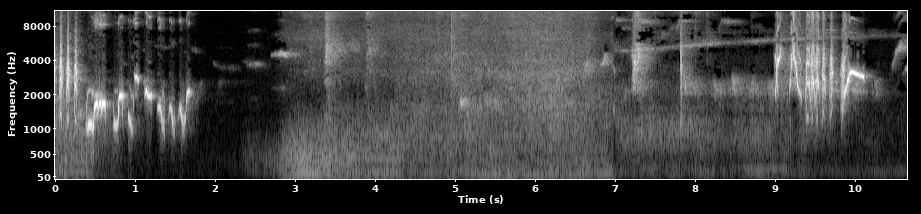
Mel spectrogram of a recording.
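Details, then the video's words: Caged white-rumped shama singing an aggressive fighting song meant as a training master: a quick run of looping warbled notes, a long stretch of low background rumble and faint notes, then another loud swooping, buzzy burst. "MASTERAN Murai Batu GACOR NGAMUK"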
